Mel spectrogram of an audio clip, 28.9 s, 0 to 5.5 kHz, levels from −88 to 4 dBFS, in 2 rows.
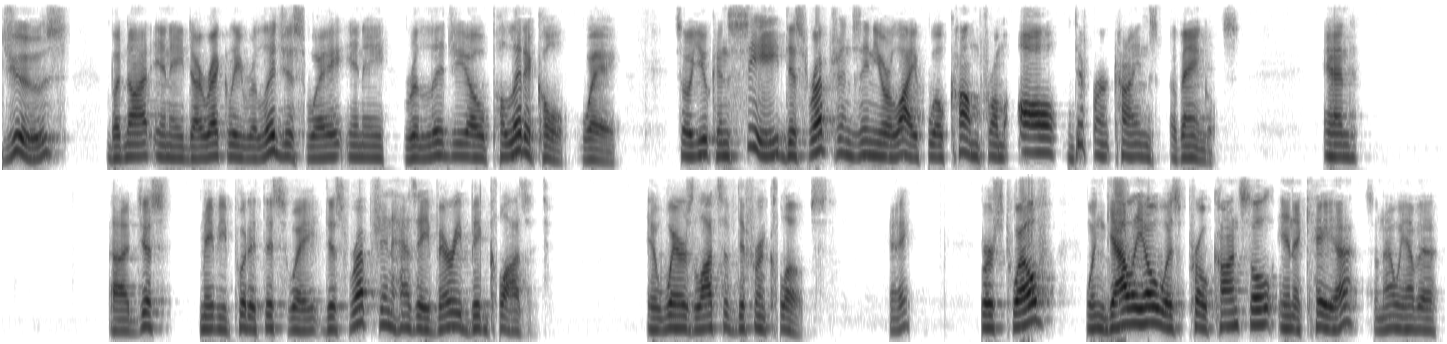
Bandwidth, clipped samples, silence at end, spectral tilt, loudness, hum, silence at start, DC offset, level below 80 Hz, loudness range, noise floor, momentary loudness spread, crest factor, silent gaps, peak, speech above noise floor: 5.2 kHz; under 0.1%; 0.1 s; -9.5 dB/octave; -19 LUFS; none; 0 s; under 0.1%; -64 dBFS; 10 LU; -83 dBFS; 13 LU; 20 dB; none; 0 dBFS; 65 dB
